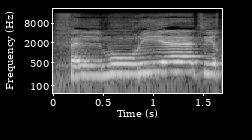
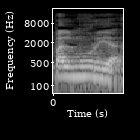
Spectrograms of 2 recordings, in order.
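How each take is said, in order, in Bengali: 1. শব্দটি F ধ্বনি দিয়ে শুরু হয়। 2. শব্দটি P ধ্বনি দিয়ে শুরু হয়। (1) "ফ ফ ফ" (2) "অনেকে পা বলে"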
